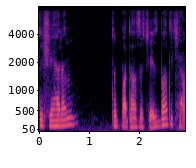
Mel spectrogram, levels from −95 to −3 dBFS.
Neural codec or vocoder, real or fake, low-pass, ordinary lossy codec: codec, 44.1 kHz, 2.6 kbps, SNAC; fake; 7.2 kHz; none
